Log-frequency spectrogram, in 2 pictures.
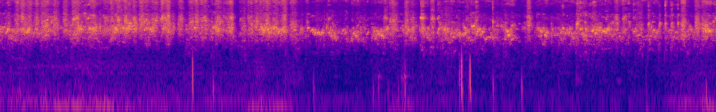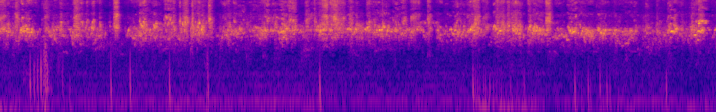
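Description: Budgerigars chatter steadily with high, scratchy warbles and quick chirps.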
